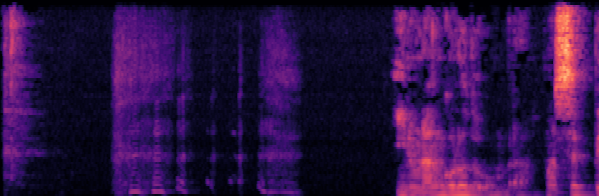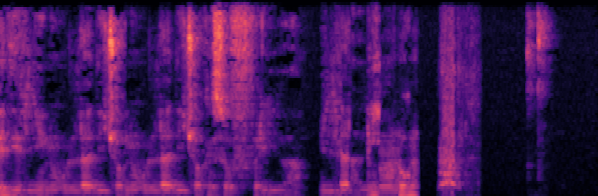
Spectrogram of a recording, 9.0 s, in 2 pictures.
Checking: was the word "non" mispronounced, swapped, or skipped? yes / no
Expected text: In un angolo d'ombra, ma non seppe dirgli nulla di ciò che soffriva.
yes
